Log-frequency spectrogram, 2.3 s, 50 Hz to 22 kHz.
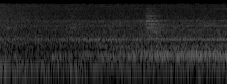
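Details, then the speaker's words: Yamaha Stagepas 300 PA system amplifier unit after fan noise repair and reassembly, switched on: only a faint, smooth fan hush with no ticking or rattling, normal quiet fan operation. "So switch it on, and as you can see, nice and quiet"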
